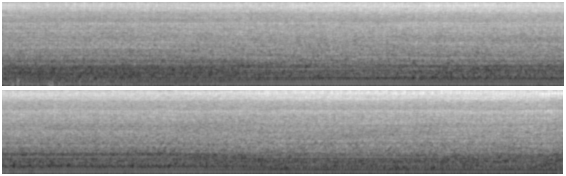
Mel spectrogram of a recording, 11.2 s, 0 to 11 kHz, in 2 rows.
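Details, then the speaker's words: Audi S4 3.0 supercharged V6 after driveway repair of jumped bank 2 timing chain (P0016/P0018): steady, even idle, smooth low hum, no knocks, ticks or rattles, WD40 burning off manifold bolts, no leaks or fault codes; normal idle. "no leaks anywhere burning off a bit of WD40 that I put on the uh bolts on the manifold there sounds pretty good so far I'm happy"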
